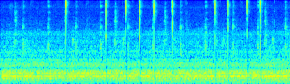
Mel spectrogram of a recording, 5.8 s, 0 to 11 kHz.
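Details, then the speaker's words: Regula 25 cuckoo clock, chain wheel removed during repair of a broken chain wheel: turning the chain gives crisp, light, evenly spaced ratchet clicks, two to three a second, as the click tabs snap into the slots; normal ratchet click. "Anyway, you can see how those clicks are supposed to operate. When I turn the chain, you hear them clicking."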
